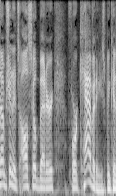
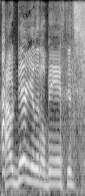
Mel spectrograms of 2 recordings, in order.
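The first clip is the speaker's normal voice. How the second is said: mock outraged grandma; 6 semitones higher, slower than usual. Voicing grandma again.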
